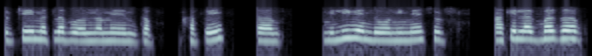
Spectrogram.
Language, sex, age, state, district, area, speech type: Sindhi, female, 30-45, Uttar Pradesh, Lucknow, urban, conversation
